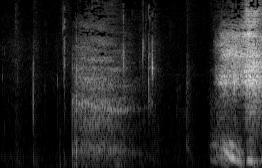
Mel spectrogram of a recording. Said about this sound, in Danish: Ej, det må I altså undskylde, det er virkelig træls. Der er lige lidt hoste og kriller her tydeligvis.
